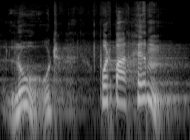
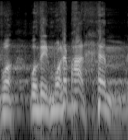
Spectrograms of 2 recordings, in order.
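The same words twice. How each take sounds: First: High, loud, whining question; whiny Peter. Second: High, loud, indignant whine; whiny Peter. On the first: Peter points at John and complains to Jesus, high and whining. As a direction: play Peter as a petulant, nosy disciple. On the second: Peter sees John walk by and whines to Jesus, high and loud. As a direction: make him a jealous brother tattling. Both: Acted.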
